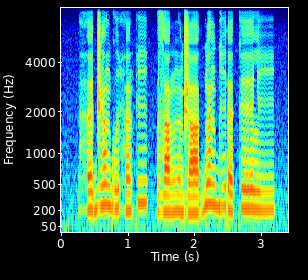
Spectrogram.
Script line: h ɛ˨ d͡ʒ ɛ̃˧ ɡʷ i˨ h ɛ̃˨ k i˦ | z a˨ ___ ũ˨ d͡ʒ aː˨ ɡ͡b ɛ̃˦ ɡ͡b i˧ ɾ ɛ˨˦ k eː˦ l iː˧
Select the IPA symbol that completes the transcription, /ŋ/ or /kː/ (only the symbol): ŋ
